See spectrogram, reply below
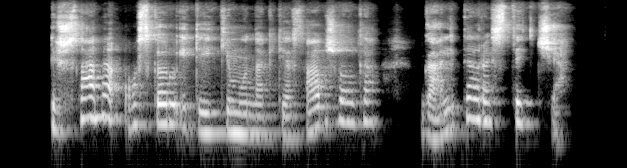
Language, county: Lithuanian, Vilnius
